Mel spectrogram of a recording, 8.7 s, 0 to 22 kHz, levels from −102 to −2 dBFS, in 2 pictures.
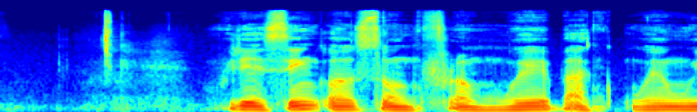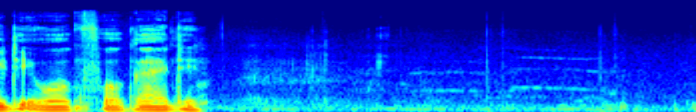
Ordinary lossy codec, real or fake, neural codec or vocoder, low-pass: none; real; none; 14.4 kHz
